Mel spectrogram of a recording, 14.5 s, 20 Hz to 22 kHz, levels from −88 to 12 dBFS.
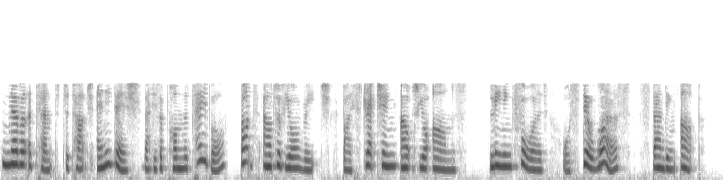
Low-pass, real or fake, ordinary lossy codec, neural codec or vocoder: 7.2 kHz; fake; AAC, 16 kbps; codec, 16 kHz, 8 kbps, FreqCodec, larger model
